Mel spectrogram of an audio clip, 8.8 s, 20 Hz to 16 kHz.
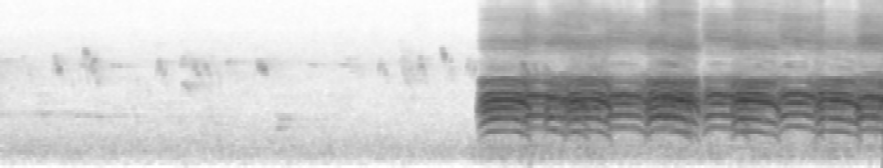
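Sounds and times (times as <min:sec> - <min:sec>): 
Carrion crow Corvus corone cawing: 0:04.8 - 0:08.8.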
